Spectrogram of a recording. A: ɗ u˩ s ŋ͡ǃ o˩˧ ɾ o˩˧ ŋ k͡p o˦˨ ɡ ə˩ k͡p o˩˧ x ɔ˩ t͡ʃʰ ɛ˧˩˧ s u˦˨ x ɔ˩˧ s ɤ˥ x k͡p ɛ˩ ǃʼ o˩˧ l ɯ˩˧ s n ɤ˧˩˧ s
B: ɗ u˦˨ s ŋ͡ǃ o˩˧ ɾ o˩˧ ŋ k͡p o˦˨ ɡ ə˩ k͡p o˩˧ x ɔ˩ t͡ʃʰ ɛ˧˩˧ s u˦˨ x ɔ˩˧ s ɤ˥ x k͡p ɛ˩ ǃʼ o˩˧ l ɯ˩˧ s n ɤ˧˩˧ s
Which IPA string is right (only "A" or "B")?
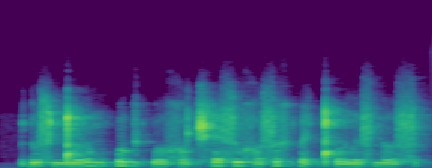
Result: A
